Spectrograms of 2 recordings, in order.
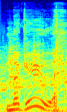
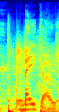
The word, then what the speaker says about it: Mago: be later be a guest mix from Mike Meo of Boom glitch records and I'll tell you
